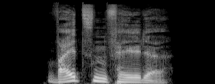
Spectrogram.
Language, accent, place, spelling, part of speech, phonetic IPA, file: German, Germany, Berlin, Weizenfelde, noun, [ˈvaɪ̯t͡sn̩ˌfɛldə], De-Weizenfelde.ogg
- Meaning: dative singular of Weizenfeld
